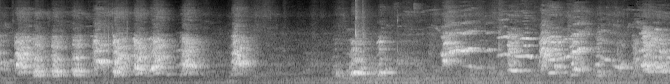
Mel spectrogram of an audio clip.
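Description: Dog barking in quick runs of short barks, with a brief pause about four seconds in.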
